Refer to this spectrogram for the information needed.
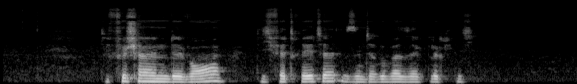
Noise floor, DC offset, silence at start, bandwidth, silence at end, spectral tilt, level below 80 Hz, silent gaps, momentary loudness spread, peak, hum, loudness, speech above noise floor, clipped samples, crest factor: -60 dBFS; under 0.1%; 1.05 s; 14 kHz; 1.15 s; -7.5 dB/octave; -58 dBFS; none; 21 LU; -2 dBFS; none; -18 LUFS; 43 dB; under 0.1%; 16 dB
